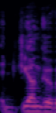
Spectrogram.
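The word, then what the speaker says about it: Junger: then tribe is by Sebastian younger who and younger but with a J so Jer it's it's phally pronounced but he um I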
